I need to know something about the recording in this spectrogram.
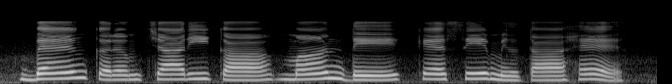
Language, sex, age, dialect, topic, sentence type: Maithili, female, 41-45, Angika, banking, question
